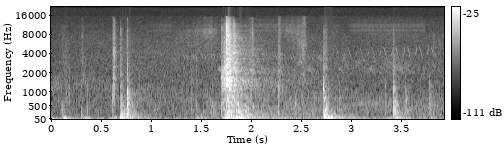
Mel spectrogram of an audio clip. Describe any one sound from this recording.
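Heavy thuds sound as a man climbs onto a truck.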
